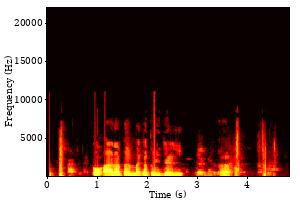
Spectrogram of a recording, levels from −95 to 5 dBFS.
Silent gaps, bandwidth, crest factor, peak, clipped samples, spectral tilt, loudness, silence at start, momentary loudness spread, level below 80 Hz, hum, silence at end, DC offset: none; 8 kHz; 18 dB; 0 dBFS; under 0.1%; -8 dB/octave; -18 LUFS; 0.05 s; 16 LU; -54 dBFS; none; 0.3 s; under 0.1%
